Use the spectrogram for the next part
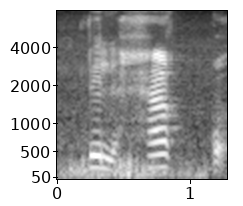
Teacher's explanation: قاف پہ قلقلہ کرنا، یعنی کہ جھٹکا دینا ہے رکنے کی صورت میں، کیونکہ قاف جو ہے قلقلہ جھٹکے کا حرف ہے۔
